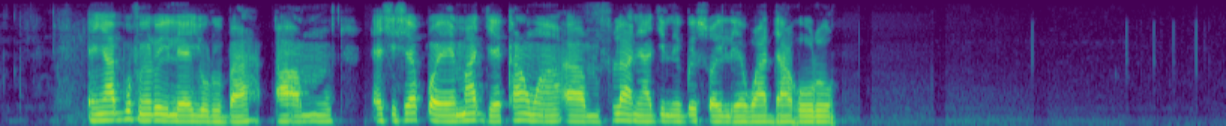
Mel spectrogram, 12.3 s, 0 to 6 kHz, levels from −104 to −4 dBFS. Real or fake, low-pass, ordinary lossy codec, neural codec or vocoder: fake; 5.4 kHz; none; vocoder, 22.05 kHz, 80 mel bands, Vocos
